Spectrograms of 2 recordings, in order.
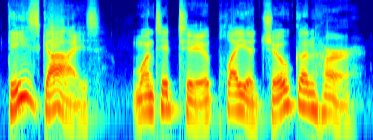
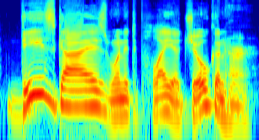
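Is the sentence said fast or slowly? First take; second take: slowly; fast. First: It is said at a slower, careful pace. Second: It is said quickly and connected.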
